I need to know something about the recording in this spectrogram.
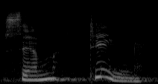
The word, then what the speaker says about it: Sem Ting: I say, Sem Ting. It might be even funnier when you see it. Sem Ting is spelled S-E-M-T-I-N-G.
